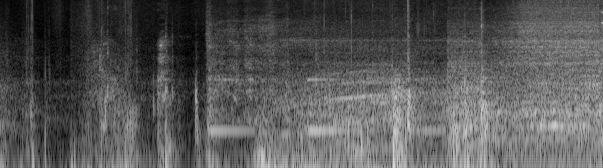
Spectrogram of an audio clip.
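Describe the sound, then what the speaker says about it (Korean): A Kia Stinger AWD car engine cranks and catches, then settles into a steady idle rumble, heard close up after some rustling and clicks. "제가 시동을 걸고 엔진룸을 보여드릴게요"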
